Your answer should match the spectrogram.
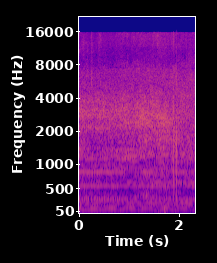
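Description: Steady hum and whoosh of a workshop pedestal fan running, with a faint click near the end.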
